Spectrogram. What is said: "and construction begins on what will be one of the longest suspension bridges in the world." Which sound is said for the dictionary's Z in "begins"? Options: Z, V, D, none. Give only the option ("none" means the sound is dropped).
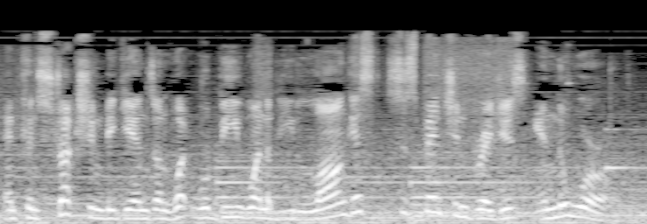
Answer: Z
